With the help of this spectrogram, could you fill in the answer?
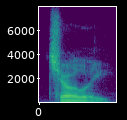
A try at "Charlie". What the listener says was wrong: Instead of Charlie, cha, it's char for the R. Charlie.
